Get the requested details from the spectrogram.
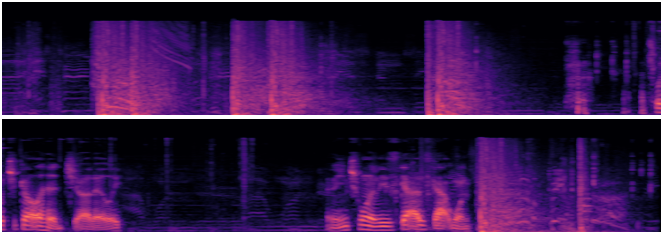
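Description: Loud gunshots fire and echo.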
